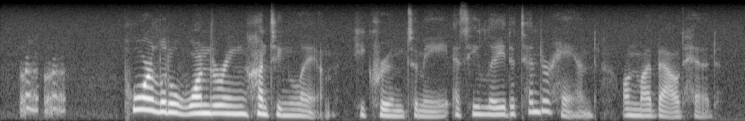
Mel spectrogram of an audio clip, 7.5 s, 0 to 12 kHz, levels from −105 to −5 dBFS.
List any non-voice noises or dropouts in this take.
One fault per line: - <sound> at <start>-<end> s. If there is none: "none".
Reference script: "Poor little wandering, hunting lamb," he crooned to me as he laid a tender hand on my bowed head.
- laugh at 0.2-0.7 s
